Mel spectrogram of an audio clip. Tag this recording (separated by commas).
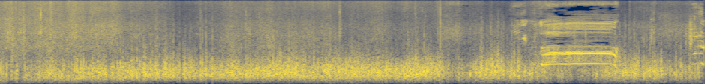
Speech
